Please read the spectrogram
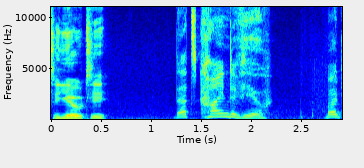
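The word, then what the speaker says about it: Jote: Thank you, Yote. I'm sorry. Your Grace, I shall pray for your safe Grace, return. it's pronounced Yoti.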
